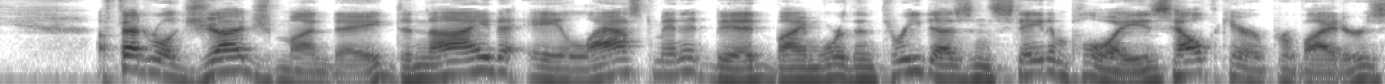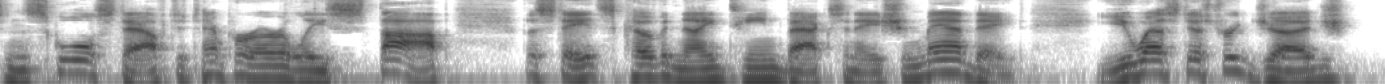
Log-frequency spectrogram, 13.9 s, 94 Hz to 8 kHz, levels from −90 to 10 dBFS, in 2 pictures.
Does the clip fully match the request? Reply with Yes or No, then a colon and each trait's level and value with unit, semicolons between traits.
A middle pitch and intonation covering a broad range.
No: low, 120 Hz; wide, 5.7 semitones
